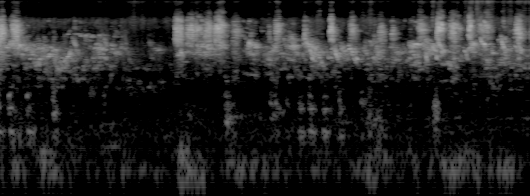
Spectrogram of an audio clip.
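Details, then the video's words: Young chicks eating and playing chirp in a thin high chorus that fades briefly, then returns abruptly louder with rapid, overlapping piping notes. "Cute Chicks Chirping Sounds"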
